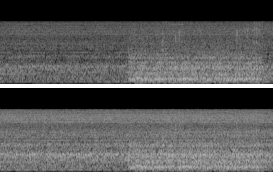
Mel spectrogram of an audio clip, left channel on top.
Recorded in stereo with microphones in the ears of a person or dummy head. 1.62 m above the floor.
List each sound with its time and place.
1.3 s a crack: 5° right (ahead or behind), 3 m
